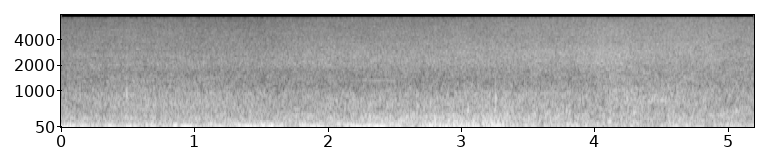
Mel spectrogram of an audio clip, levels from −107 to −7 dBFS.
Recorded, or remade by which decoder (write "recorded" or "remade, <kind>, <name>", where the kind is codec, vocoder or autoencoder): recorded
